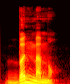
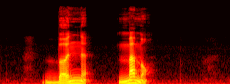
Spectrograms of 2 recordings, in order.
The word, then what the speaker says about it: Bonne Maman: So how do you pronounce this brand correctly? You will say bonne maman, bonne maman, bonne maman.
